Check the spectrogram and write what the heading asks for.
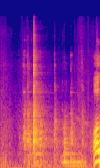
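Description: Light clatter of kitchenware being handled, with one sharp knock a little over half a second in and a few fainter ones after it.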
